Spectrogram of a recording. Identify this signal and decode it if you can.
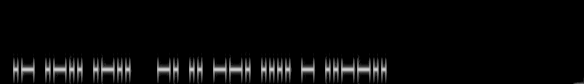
Morse code, heard as a keyed tone, about 30 wpm, 700 Hz. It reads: ALL NIGHT?
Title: Sentences from Top 1000 Words - Review Part 4 - 30wpm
